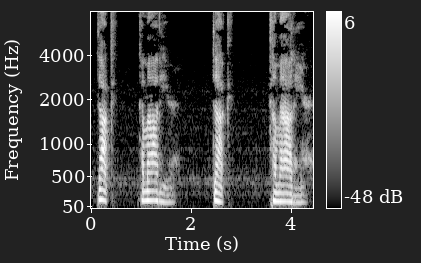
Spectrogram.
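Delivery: lightly voiced eerie summons; imitated parent's voice calling. Retelling voices heard in a dark room, imitated calling. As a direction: repeat it as a measured call, pausing after the name. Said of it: "it was my parents' voice saying it".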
